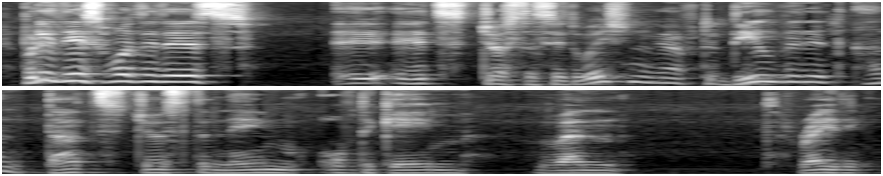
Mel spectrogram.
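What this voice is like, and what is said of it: Slightly rusty, hoarse voice. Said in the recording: “I start this week with COVID and fever, and I'm sorry up front if my voice is a little rusty ... and if I cough during the podcast”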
